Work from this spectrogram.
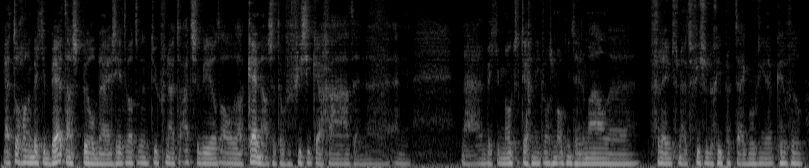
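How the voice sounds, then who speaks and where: A man's voice: deep voice, little pitch movement, fast talker, dark tone, a little hiss or hum. A middle-aged man explaining things casually in conversation, often restarting phrases and repeating words. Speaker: interview guest, doctor.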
